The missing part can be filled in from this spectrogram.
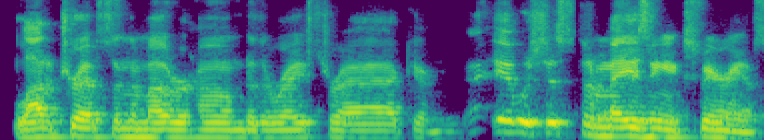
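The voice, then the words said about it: Slight Southern accent. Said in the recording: “I detect a little bit of a Southern accent there”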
